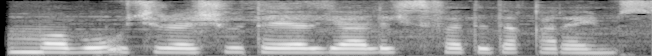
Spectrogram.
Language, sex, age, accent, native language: Uzbek, female, 19-29, Toshkent viloyati, Uzbek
